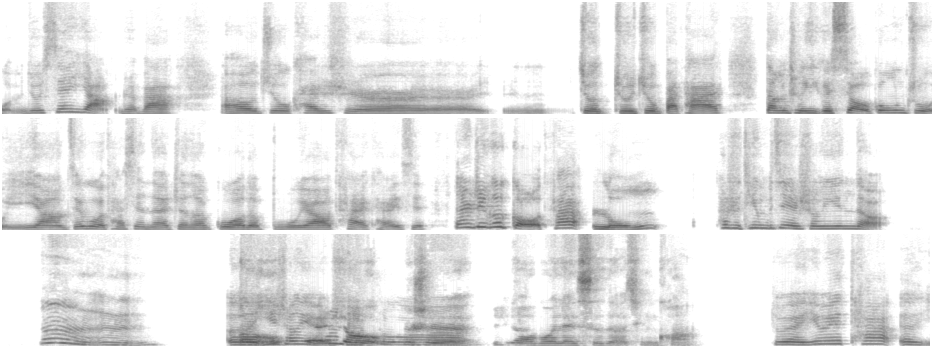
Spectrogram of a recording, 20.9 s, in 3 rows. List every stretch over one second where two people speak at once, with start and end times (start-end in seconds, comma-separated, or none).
15.7-17.5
